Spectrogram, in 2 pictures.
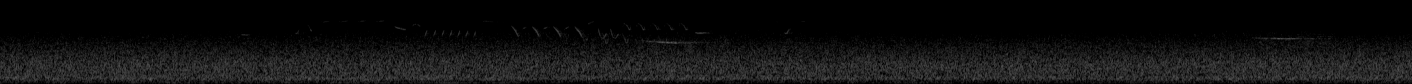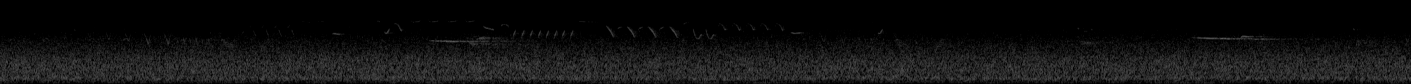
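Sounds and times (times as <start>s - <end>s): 
forest river flowing: 0.0s - 28.2s.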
